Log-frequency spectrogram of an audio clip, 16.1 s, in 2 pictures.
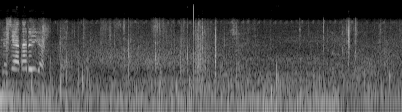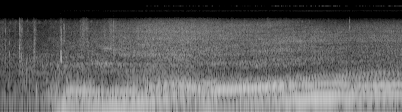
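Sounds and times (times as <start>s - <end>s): car engine accelerating: 8.8s - 16.0s.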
